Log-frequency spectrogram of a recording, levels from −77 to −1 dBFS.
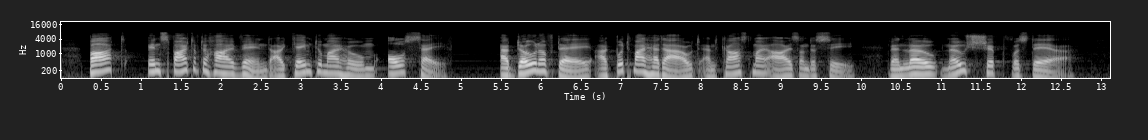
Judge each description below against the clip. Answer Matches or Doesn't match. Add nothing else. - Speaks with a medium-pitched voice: Matches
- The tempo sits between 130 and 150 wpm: Doesn't match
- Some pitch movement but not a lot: Doesn't match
